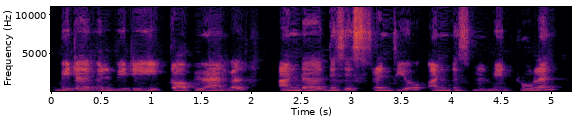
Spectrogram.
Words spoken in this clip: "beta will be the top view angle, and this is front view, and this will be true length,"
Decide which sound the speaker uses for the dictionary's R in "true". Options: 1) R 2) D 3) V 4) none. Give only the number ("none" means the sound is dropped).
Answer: 4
